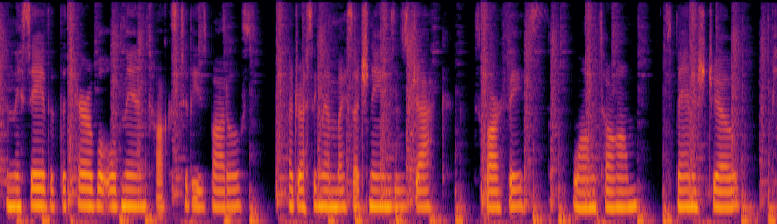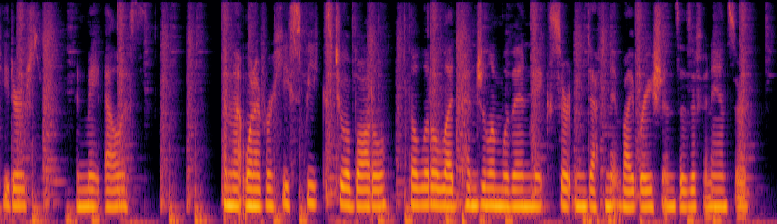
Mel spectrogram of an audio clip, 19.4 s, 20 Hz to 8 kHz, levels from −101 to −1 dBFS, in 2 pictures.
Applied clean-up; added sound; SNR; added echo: classical method log-MMSE.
